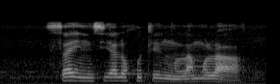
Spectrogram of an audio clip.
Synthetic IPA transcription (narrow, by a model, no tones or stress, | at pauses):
saen̩sijalɪk͡xʰʊtʼeŋ̩lamʊla̰ːfɔ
